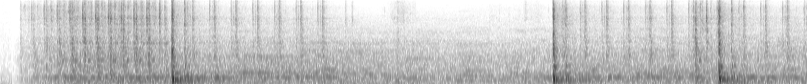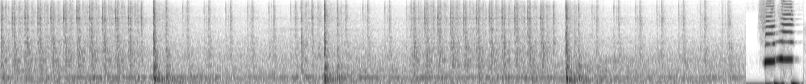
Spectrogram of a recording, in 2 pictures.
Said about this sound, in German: So, und hier noch so, und jetzt schmeiße ich mal den Fluxkompensator an.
